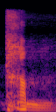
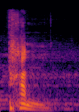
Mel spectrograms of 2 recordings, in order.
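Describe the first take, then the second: First: The word ends with an m sound. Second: The word ends with an n sound. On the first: This is the regional dialect form. "Kalau bahasa daerahnya tam. Jadi M belakangnya" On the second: This is the Mandarin form. "Kalau Mandarin. ... Kalau bahasa Mandarin pakai N"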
